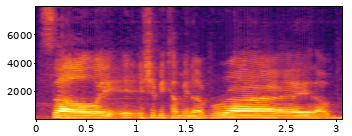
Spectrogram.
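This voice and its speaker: A man casually reviewing a story in a rambling, profane, excitable way. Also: medium pitch, normal speed, soft background music. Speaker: anime and manga reviewer.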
